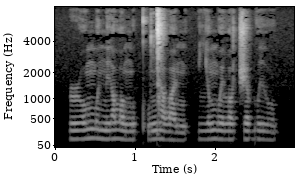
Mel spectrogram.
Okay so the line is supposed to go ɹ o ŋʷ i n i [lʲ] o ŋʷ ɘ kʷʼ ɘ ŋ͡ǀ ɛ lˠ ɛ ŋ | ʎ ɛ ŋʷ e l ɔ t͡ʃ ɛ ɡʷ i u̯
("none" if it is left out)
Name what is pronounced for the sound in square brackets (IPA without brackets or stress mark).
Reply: lˠ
